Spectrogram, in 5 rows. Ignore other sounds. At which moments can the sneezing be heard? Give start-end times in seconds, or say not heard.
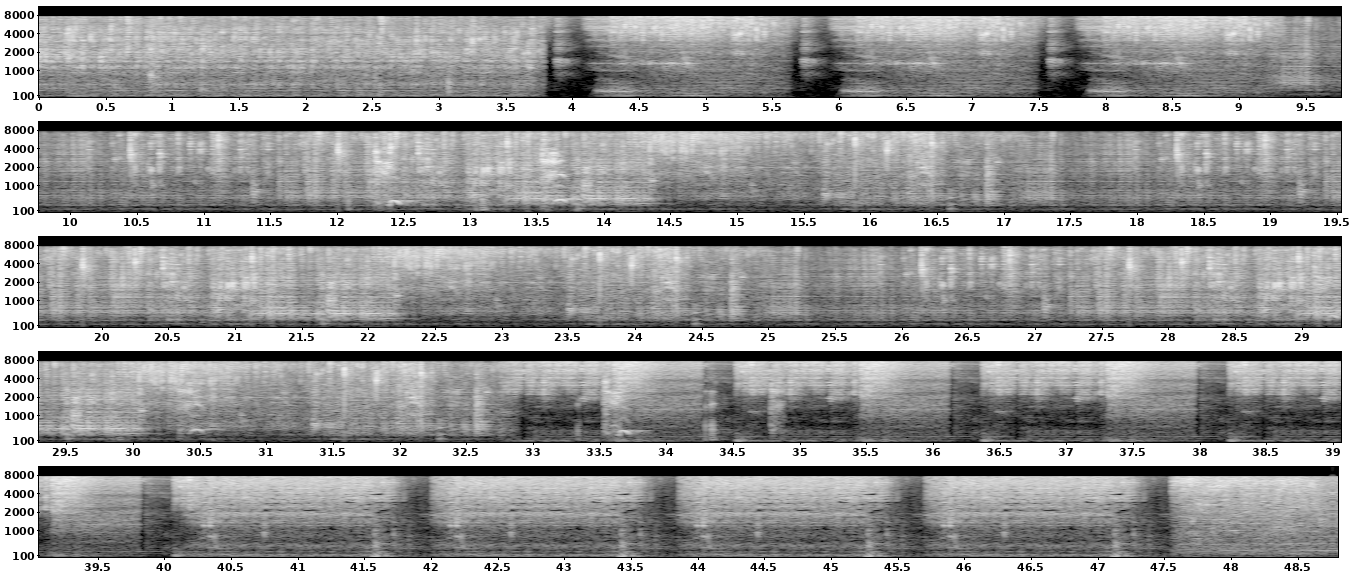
12.1-13.9, 28.9-30.8, 33.4-35.0.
